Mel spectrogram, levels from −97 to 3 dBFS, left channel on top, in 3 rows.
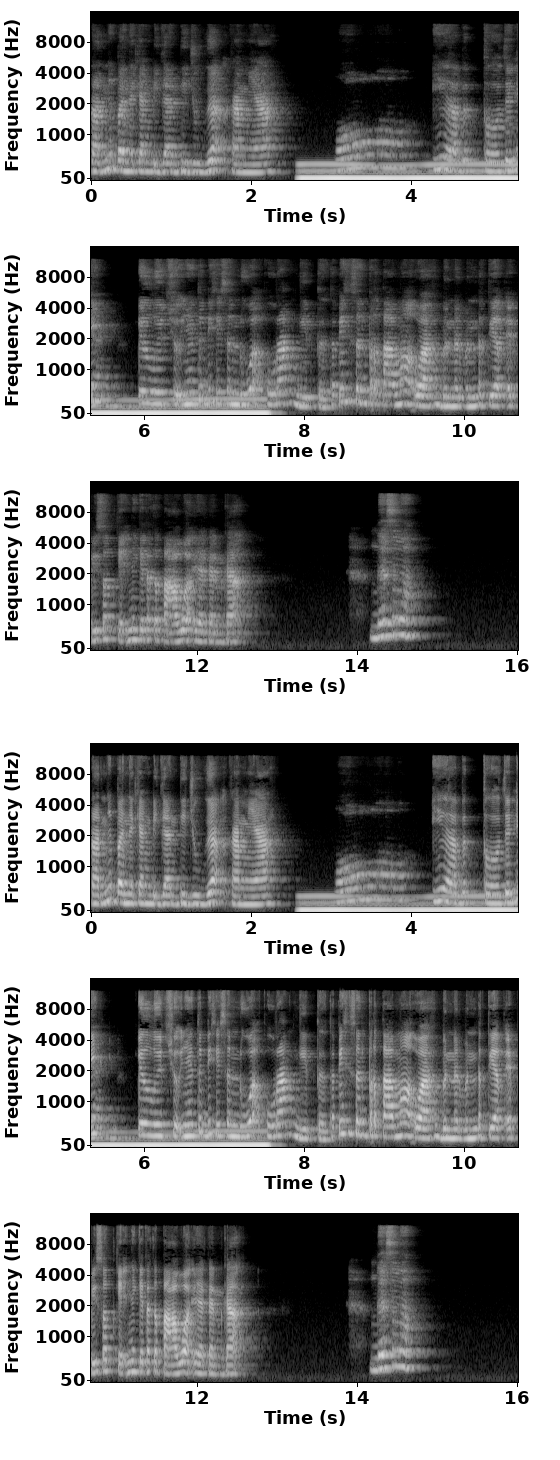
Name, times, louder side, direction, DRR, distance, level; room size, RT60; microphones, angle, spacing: voice 1, 0.0-2.3 4.3-5.4 5.9-12.6, right 4 dB, 90° right, 10 dB, 0.4 m, -24 dB
sound 1, 2.6-7.5, left 1 dB, 70° left, 0.6 m, -13 dB
voice 2, 3.0-4.0 5.3-5.8 13.9-14.6, right 2 dB, 55° right, -4 dB, 0.8 m, -29 dB
7.0 x 2.7 x 2.2 m, 0.65 s
head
